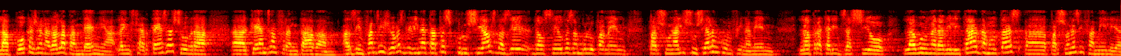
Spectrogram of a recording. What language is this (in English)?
Catalan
